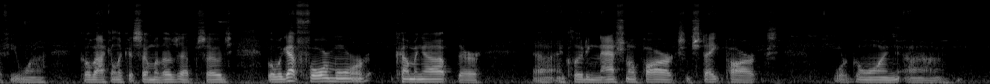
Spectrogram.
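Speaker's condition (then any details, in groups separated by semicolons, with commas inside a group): No condition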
